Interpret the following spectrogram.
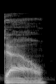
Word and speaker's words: Tao: The family name Dao rhymes with how, a fittingly Chinese word that carries the meaning of the way.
